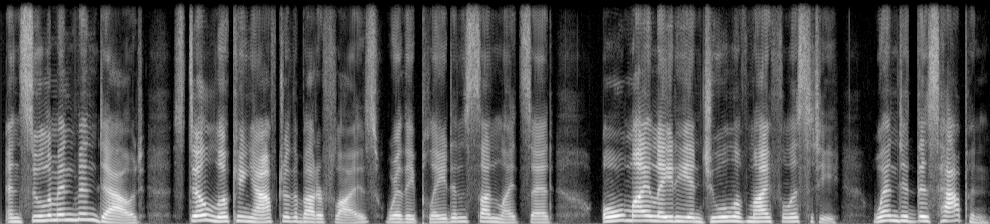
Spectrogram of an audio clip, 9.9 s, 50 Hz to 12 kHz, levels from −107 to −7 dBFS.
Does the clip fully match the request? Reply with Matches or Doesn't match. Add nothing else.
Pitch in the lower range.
Doesn't match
